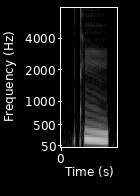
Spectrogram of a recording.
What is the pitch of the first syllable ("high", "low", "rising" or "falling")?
low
